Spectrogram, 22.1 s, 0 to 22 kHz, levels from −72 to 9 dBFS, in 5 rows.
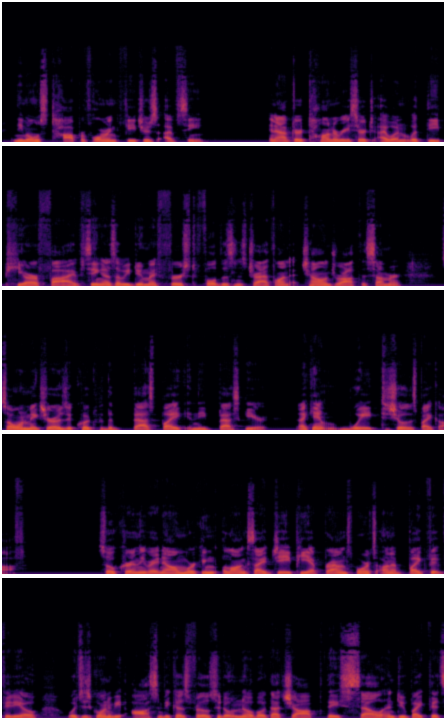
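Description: A steady low tone at 50 Hz runs beneath the speech throughout, roughly 30 dB below it: mains hum, from a ground loop or a nearby transformer coupling the power line into the signal.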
